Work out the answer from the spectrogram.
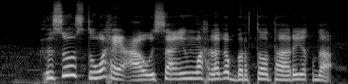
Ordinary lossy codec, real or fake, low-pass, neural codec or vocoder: none; fake; none; codec, 44.1 kHz, 7.8 kbps, Pupu-Codec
